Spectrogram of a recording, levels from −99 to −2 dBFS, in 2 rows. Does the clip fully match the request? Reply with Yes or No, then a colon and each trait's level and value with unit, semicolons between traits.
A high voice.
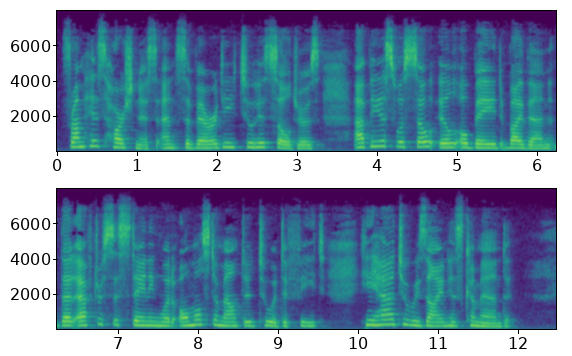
Yes: high, 230 Hz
